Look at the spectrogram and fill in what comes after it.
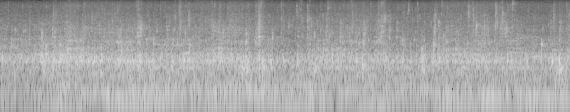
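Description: Black chickpea masala frying in ghee in an open aluminium pressure-cooker pot, being fried down over the heat: a steady bubbling sizzle with many small scattered pops and clicks. A wooden spoon stirs through it.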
